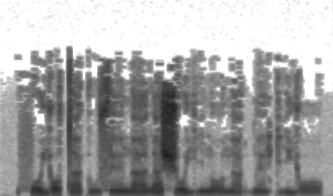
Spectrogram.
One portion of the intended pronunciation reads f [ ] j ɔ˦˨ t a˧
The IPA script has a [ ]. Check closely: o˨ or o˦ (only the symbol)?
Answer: o˦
